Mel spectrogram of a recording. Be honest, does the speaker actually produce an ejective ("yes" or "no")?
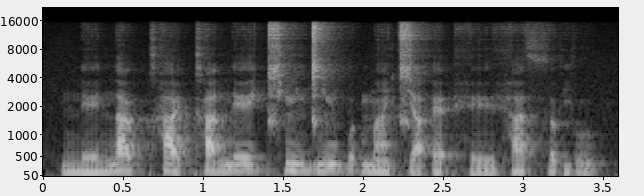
no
